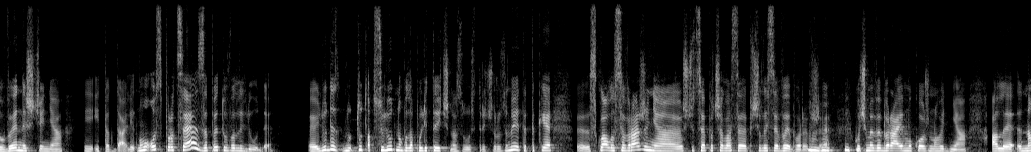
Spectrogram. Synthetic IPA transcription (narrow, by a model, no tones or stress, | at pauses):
ɔʋɪnɪʃt͡ʃenʲːɐ | ʔit̪ɑɡ̚d̪ɑ̰lʲḭnuʔɔsʲpɾɔt̪sɛzɐpɪt̪ʊʋɐlˠɪlʲud̪ɪ̰ | lʲud̪ɪnut̪ut̪ɐbsɔlʲut̪nɔbʊlˠɑpɔlʲit̪ɪt͡ʃnɐzust̪ʲɾʲit͡ʃrɔzʊmʲijet̪ɛt̪ɐkɛsklˠɑlˠɔsʲɐʋɾɑʒenʲːɐʃt͡ʃɔt̪sɛpɔt͡ʃɐlˠɑsʲɐpɔ̥t͡ʃɐlˠɪsʲɐʋɪbɔɾɪ̰wʒɛ̰xɔt͡ʃmɪʋɪbɪɾɑjemɔkɔʒnɔɦɔdʲnʲa | ɑlˠɛnɑ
